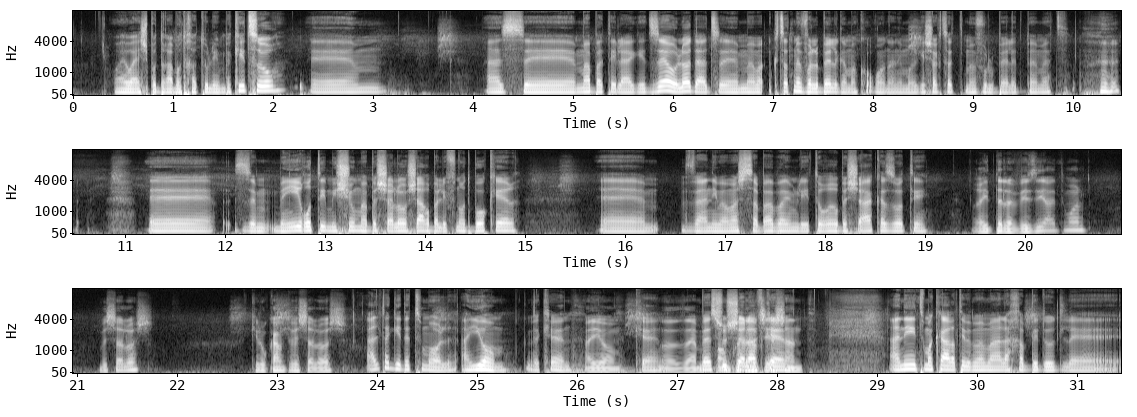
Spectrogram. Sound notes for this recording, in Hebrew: לכבוד המאורע, הפרק הוקלט בחוץ.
